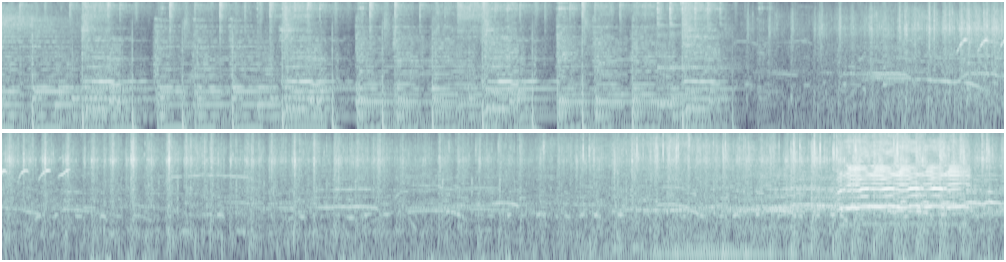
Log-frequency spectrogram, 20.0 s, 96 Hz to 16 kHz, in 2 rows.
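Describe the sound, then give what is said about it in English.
A crowd roars at the summit finish of a 2021 Tour de France stage on the Col du Portet, with a dense wash of cheering and babble that follows a short music intro and swells louder toward the end. “we opened there with the noise from the summit at the finish of the day, the top of the Col du Portet.”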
